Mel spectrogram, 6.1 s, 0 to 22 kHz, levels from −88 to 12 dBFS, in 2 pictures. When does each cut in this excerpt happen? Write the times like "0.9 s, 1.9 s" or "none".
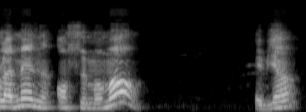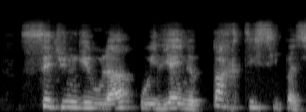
none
